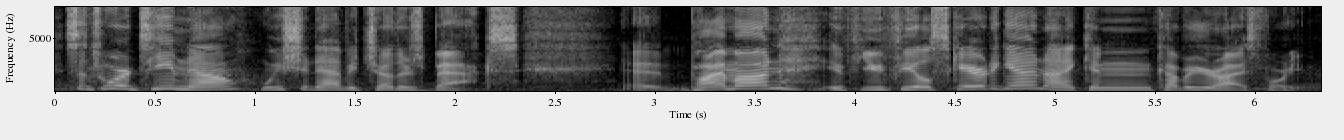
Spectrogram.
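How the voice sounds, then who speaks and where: A man's voice: sits high, wildly swooping pitch, a little fast, bright, forceful tone, heavily acted. A man voicing a brash, goofy young horned oni gang boss in a video game, blustering and boisterous. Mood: cocky.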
